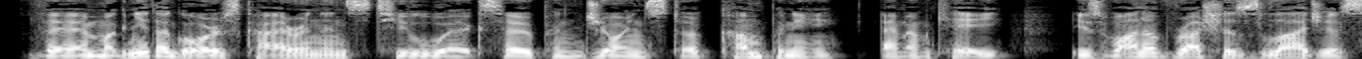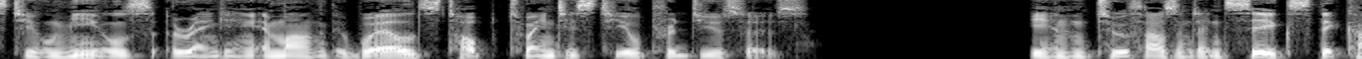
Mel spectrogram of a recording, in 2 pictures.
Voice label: british english male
